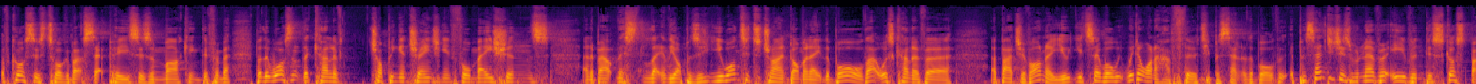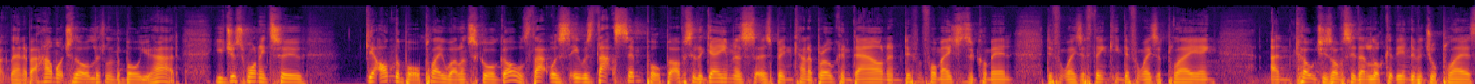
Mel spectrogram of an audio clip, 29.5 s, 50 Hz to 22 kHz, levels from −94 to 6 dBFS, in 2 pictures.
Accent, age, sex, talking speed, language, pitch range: British, 30-49, male, 260 wpm, English, 110-140 Hz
